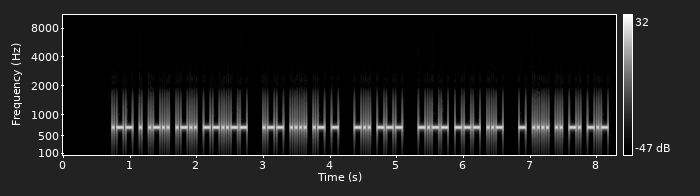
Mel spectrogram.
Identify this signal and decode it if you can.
Morse code, heard as a keyed tone, about 34 wpm, 700 Hz. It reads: WELL, WHAT DO YOU THINK
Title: Sentences from Top 200 Words 35wpm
